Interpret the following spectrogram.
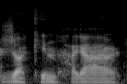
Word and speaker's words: Jaqen H'ghar: Jaqen H'ghar.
